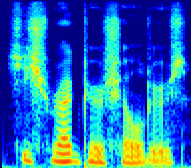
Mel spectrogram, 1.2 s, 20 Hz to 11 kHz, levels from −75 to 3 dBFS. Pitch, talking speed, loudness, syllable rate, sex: 145 Hz, 200 wpm, -17 LUFS, 5.6 syllables/s, female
